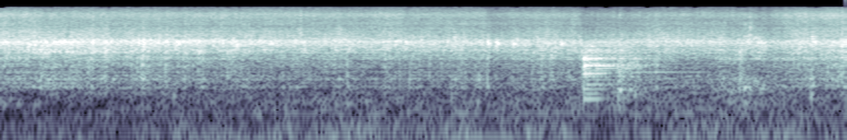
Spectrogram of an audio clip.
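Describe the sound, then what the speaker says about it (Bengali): Onions frying in oil that had just been used to fry potatoes, a steady bright sizzle throughout with a brief burst of stirring near the end, close and continuous with no talk. "আমি ওই তেলেতে পেঁয়াজ দিয়ে দেবো"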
